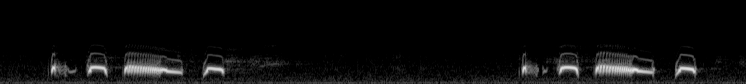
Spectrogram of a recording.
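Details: Spotted dove luring call for attracting wild birds. Two identical phrases about five seconds apart, each with soft introductory notes, a clipped coo, a long descending coo and a short ending coo.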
